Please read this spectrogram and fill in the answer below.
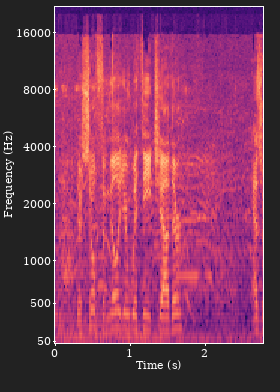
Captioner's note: crowd cheering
